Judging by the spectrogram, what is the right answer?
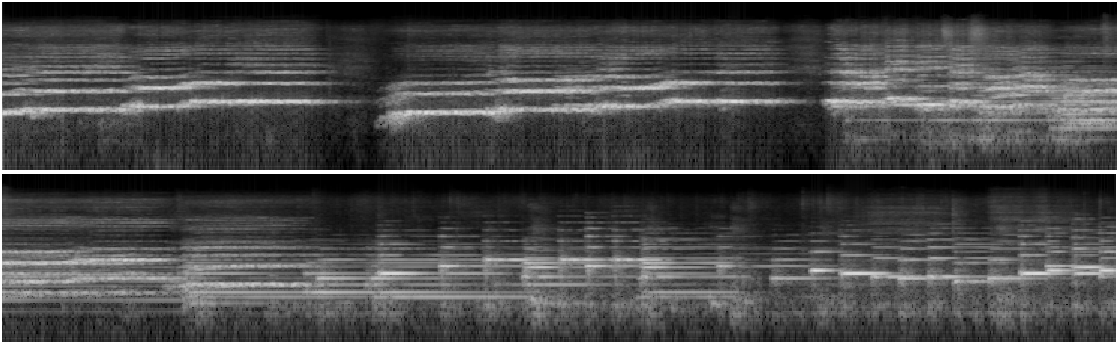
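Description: Women's choir singing in several parts, two phrases with short breaths between them; about eleven seconds in a piano joins and accompanies the voices to the end.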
